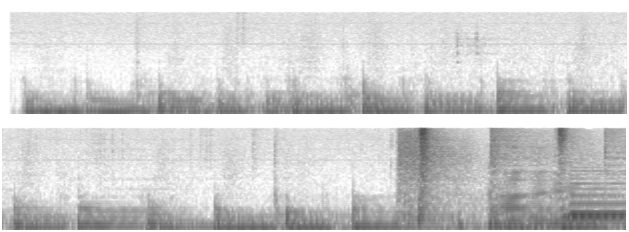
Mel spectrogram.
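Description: Upright double bass plucked pizzicato, walking a steady swing bass line on its own. About five seconds in, cymbals and a guitar come in on top of it.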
